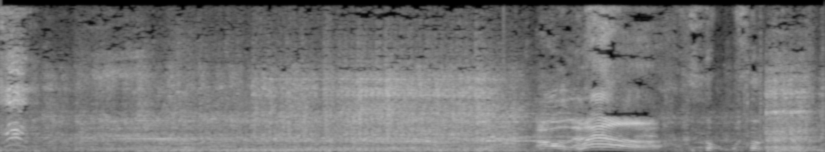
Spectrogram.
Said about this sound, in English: He has shot one Terminator. The Terminator's still alive. He has shot him.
